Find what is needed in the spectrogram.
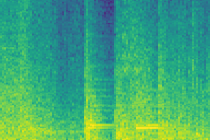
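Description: Cartoon crash sound effects of a school bus smashing through a wall: a rush of crumbling debris, with a sharp thud a little under a second in and a second hit just after, followed by brief metallic ringing.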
